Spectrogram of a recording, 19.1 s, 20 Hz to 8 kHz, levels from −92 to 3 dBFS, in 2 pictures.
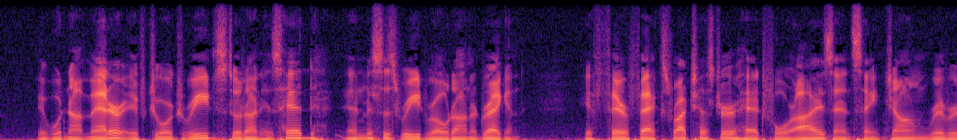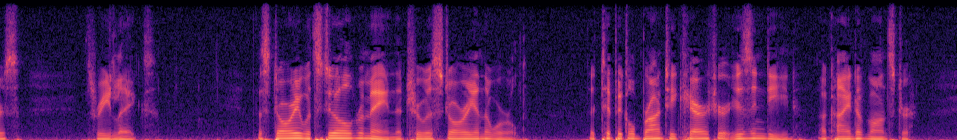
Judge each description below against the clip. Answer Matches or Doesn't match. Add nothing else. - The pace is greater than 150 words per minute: Matches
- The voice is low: Matches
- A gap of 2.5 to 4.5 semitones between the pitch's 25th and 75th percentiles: Matches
